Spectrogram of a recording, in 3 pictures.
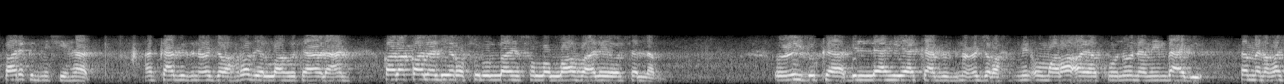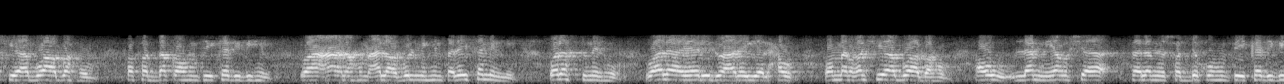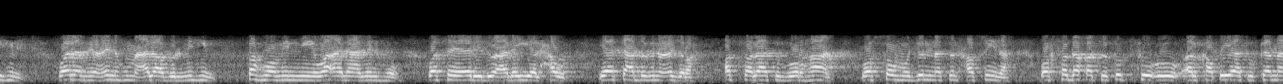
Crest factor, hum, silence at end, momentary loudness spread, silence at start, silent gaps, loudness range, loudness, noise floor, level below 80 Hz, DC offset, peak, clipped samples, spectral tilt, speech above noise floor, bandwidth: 8 dB; none; 0 s; 8 LU; 0 s; none; 2 LU; -8 LUFS; -28 dBFS; -48 dBFS; under 0.1%; 0 dBFS; 1%; -8.5 dB/octave; 20 dB; 4 kHz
